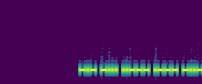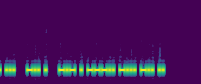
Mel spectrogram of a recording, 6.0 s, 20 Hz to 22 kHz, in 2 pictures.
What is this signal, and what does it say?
Morse code, heard as a keyed tone, about 46 wpm, 700 Hz. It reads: KB2JXS DE KE8BDI
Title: USA Callsign DE Callsign 45wpm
